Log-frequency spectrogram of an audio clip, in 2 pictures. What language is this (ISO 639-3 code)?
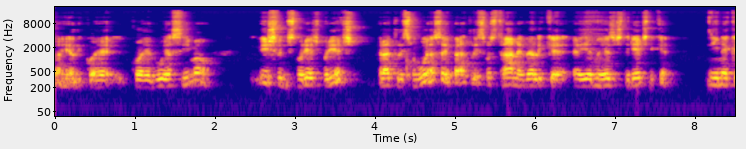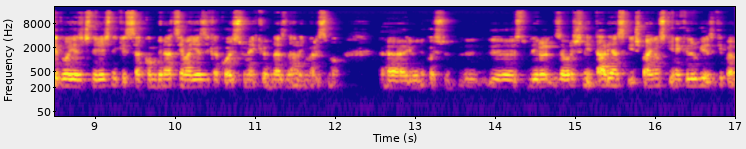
hrv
